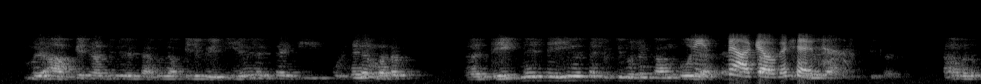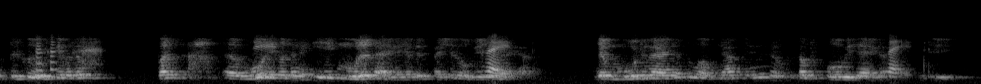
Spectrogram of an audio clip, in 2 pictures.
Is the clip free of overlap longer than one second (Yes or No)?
No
